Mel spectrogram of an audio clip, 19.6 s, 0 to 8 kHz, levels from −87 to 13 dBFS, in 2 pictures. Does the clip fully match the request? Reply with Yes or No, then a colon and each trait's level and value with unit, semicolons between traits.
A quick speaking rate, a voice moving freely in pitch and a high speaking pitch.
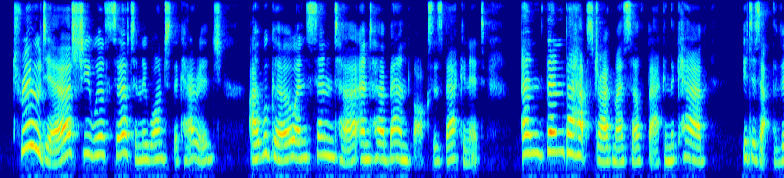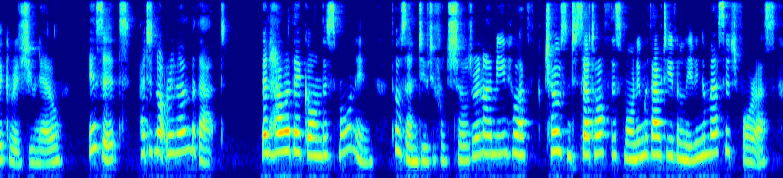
Yes: fast, 215 wpm; wide, 6.3 semitones; very high, 255 Hz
